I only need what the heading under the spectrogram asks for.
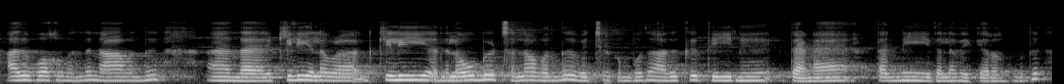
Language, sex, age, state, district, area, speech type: Tamil, female, 45-60, Tamil Nadu, Tiruppur, rural, spontaneous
